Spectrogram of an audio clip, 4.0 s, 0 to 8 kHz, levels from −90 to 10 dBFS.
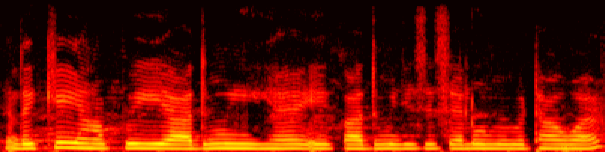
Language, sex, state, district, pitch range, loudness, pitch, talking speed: Maithili, female, Bihar, Kishanganj, 220-230 Hz, -23 LUFS, 225 Hz, 205 wpm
